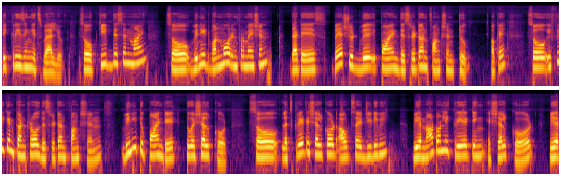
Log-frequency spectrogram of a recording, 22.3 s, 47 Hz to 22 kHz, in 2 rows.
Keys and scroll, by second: 5.3 alt+Tab, 15.7 alt+Tab, 17.8-19.0 typing, 20.3-22.2 typing.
